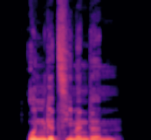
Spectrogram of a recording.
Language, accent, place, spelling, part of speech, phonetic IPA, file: German, Germany, Berlin, ungeziemendem, adjective, [ˈʊnɡəˌt͡siːməndəm], De-ungeziemendem.ogg
- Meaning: strong dative masculine/neuter singular of ungeziemend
